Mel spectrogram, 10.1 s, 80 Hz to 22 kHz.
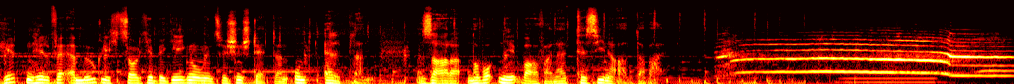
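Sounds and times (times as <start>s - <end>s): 
speech: 0.0s - 6.8s
shepherd's mobile phone ringtone of a wolf howling on an alp: 7.2s - 10.1s.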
